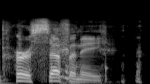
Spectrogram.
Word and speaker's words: Persephone: And many of you might know of the myth with Personifi. Help me out with this one, Leroy. I am not pronouncing words today. Persephone.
